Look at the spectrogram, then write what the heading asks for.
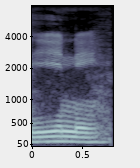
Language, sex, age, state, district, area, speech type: Odia, male, 60+, Odisha, Kendujhar, urban, read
